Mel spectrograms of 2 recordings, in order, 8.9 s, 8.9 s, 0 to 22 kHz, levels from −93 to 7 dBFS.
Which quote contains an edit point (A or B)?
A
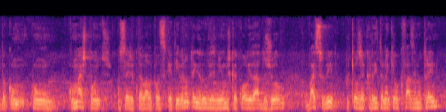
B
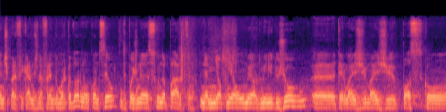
A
